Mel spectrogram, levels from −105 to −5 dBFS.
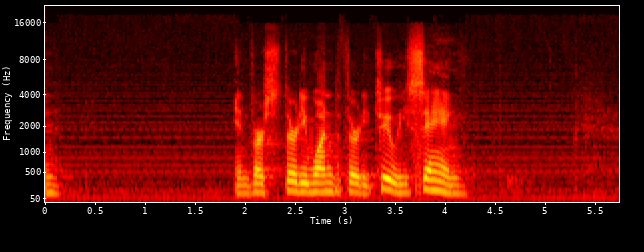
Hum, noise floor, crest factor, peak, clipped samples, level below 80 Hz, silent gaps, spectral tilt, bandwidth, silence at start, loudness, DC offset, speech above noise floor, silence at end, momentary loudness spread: none; -70 dBFS; 22 dB; -22 dBFS; under 0.1%; -76 dBFS; none; -4.5 dB/octave; 19 kHz; 0 s; -40 LUFS; under 0.1%; 31 dB; 1.5 s; 12 LU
